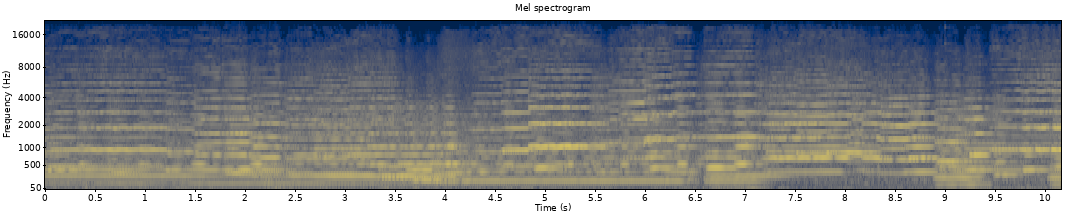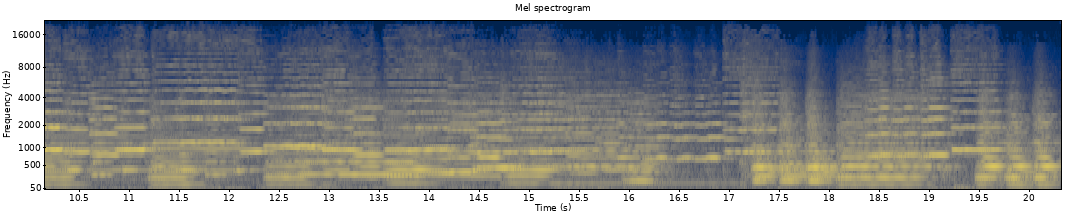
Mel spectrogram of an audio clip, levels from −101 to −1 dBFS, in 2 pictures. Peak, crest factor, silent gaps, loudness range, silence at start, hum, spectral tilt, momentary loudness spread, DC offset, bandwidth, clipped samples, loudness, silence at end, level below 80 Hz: -10 dBFS; 16 dB; none; 4 LU; 0 s; none; -4.5 dB/octave; 7 LU; under 0.1%; 19.5 kHz; under 0.1%; -26 LUFS; 0 s; -58 dBFS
